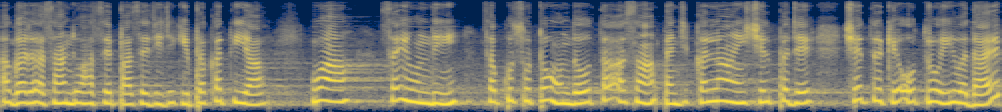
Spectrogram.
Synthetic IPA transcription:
ɐɡəɾɐsãɲd͡ʑoɦaːsepaːsed͡ʑiːd͡ʑeːkipɾɐkɾət̪iaː | ʊɦa | sɐɦiɦũːnd̪isɐb̚kʊd͡ʑsʊʈʰoɦũːn̆d̪ot̪ɐɐsãpɐ̃ɦɪ̃ɲd͡ʑikɐlãɛ̃ːʃɪlpəd͡ʑeː | kʃeːt̪ɾəkʰeːoːt̪ɪɾoɦiʋɐd̪ʱaːɦeː

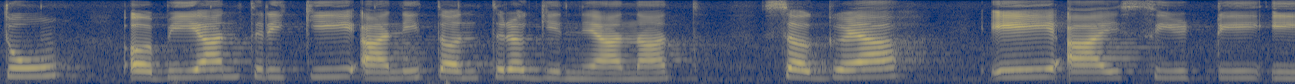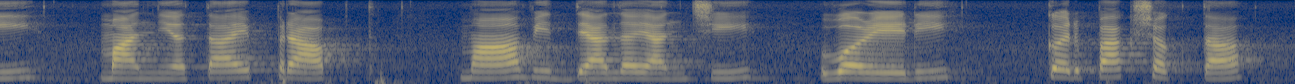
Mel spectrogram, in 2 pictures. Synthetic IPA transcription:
t̪ũ | əbʱijant̪ɾikiːaɽ̃it̪ənt̪ɾəɡinjanat̪ | səɡɭja | eajsiʈiː | manjət̪ajpɾapt̪ | məɦaʋid̪jaləjãɲt͡ɕi | ʋəɭeɾiː | kəɾpakɕəkt̪a

